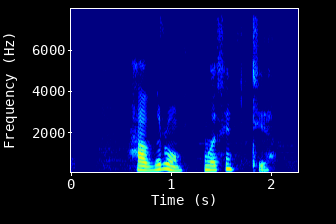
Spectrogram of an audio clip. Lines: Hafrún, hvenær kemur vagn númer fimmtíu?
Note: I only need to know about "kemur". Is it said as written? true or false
false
